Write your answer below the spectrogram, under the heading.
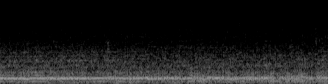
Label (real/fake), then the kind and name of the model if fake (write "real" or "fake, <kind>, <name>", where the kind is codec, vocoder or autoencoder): fake, vocoder, HiFi-GAN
